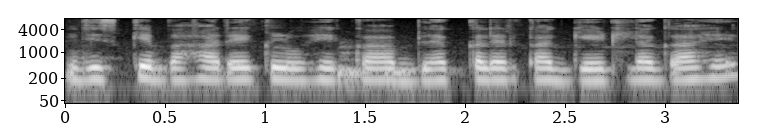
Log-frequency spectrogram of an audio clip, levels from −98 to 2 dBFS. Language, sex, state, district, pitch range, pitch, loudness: Hindi, female, Delhi, New Delhi, 180-190 Hz, 185 Hz, -18 LUFS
